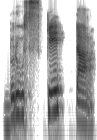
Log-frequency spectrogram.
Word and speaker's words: bruschetta: repeat with me so remember ch k sound so what is the right pronunciation of bruschetta yeah when you order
